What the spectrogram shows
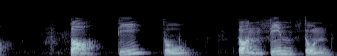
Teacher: ত জিহ্বার আগা থেকে মোটাভাবে আদায় হবে। ত এভাবে যখন বলবো আমরা ত, তো জিহ্বাটা আহ, আমাদের ঠোঁটগুলো একসাথে হয়ে আহ, ছেড়ে যাবে।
